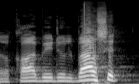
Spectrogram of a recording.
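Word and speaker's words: القابض الباسط: Al-Qabid misalnya yang Maha menyampaikan, Al-Basit, maka dibacanya Al-Qabidul Basit.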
